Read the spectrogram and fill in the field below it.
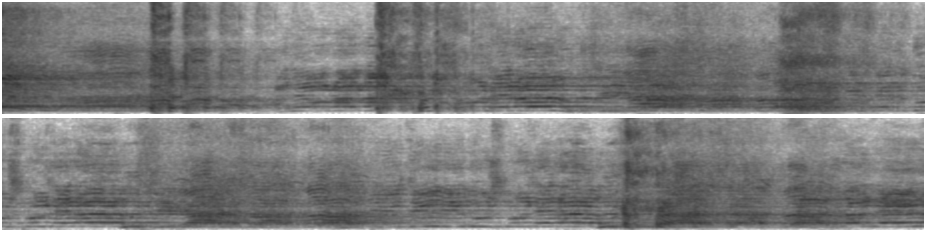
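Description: A man chants in a long, melodic voice through a microphone and loudspeakers.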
